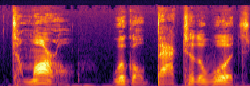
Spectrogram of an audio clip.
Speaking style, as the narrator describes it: Jack said softly

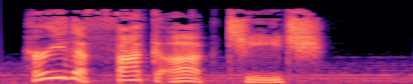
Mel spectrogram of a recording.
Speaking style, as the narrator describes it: Freckles snapped

